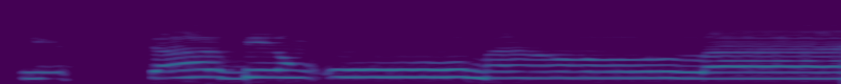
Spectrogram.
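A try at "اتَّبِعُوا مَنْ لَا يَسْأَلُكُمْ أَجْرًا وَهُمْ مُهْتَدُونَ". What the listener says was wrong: Alnya jangan ditahan. Malla idgham bila guna. Malla, lanya matobi'i. Ittabi'u malla.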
